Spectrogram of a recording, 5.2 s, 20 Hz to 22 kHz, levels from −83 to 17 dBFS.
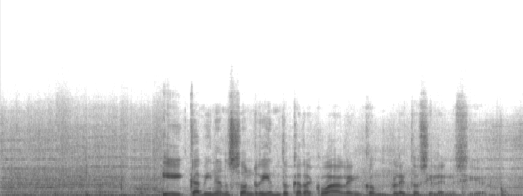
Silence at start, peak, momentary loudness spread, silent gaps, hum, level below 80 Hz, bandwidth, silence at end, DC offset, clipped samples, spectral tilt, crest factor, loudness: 0 s; 0 dBFS; 8 LU; none; none; -34 dBFS; 12 kHz; 0 s; under 0.1%; under 0.1%; -5 dB/octave; 16 dB; -18 LUFS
